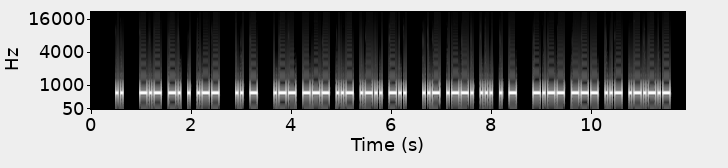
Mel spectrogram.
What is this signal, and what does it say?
Morse code, heard as a keyed tone, about 25 wpm, 700 Hz. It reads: I KNEW IT WOULD UPSET YOU.
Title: Sentences from Top 1000 Words - Review Part 5 - 25wpm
